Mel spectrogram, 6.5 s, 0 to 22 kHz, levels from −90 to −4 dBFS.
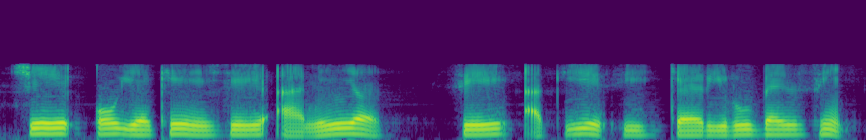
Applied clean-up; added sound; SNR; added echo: neural separator model SepFormer WHAMR!.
